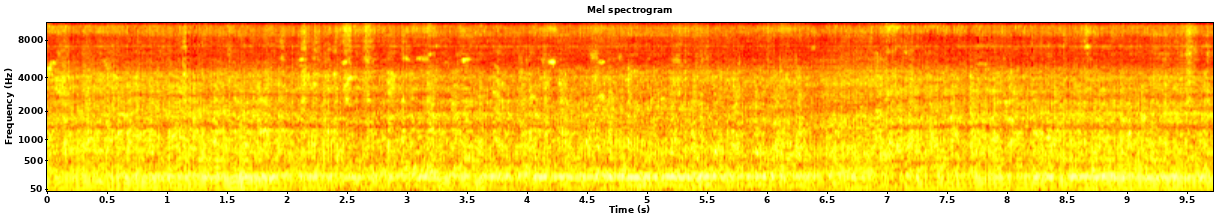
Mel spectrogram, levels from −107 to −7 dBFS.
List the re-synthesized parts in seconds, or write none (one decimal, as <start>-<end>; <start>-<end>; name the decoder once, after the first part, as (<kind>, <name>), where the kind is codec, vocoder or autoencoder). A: 0.0-9.7 (vocoder, Vocos)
